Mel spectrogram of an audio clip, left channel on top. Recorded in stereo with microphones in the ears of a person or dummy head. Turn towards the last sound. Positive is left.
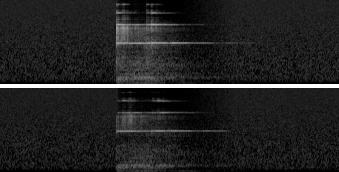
turn(degrees=75)  # may be behind; listen again after turning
